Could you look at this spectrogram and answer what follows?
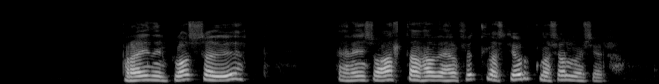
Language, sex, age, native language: Icelandic, male, 60-69, Icelandic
